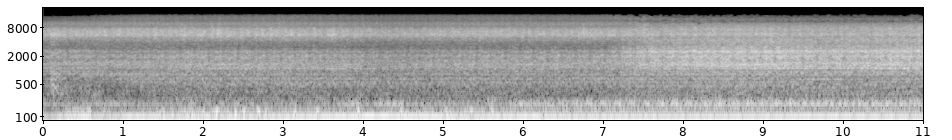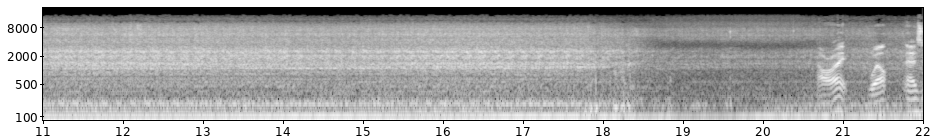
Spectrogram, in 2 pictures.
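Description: A 2002 LB7 Duramax 6.6-litre V8 turbodiesel idles steadily, driving a PSC high-output power steering pump. From about seven seconds in until about eighteen seconds, a higher whining hiss rises over the idle as the front wheels are steered with the brakes held on. The pump keeps up its assist under that load.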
